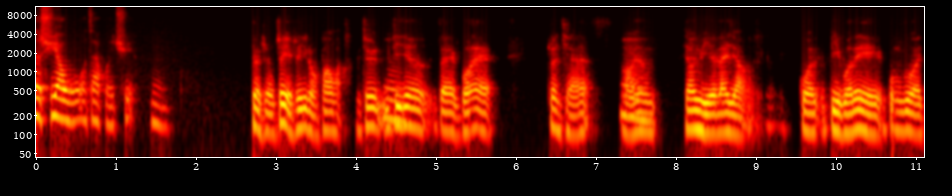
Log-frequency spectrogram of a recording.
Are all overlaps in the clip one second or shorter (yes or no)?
yes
